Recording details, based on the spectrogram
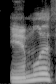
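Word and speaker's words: Amleth: based on a scandinavian legend of ameleth i think is how you pronounce the name so how important was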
